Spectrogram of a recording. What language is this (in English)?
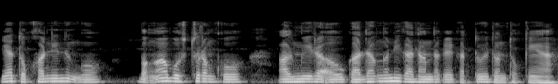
Garo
